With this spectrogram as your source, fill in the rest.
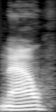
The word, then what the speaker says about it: NOOW: There's like 7 episodes, and they're only like 17 minutes long, coming out every Monday, called NOOW, but they pronounce it now, NOOW, and it's supposed to take the piss out of far right ideas, and it's fucking awful.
